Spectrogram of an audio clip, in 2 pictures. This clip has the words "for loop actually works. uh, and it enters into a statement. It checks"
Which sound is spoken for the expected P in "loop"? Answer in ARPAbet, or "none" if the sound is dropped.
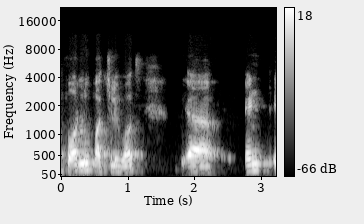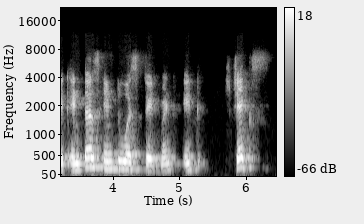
P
